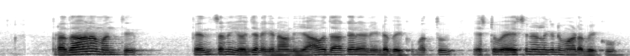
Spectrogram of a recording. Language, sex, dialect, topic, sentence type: Kannada, male, Coastal/Dakshin, banking, question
